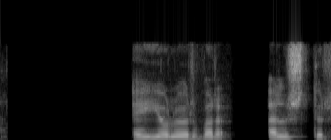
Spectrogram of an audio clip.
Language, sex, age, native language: Icelandic, female, 40-49, Icelandic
